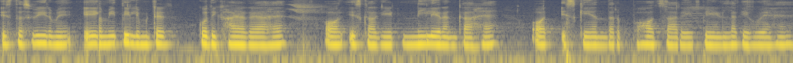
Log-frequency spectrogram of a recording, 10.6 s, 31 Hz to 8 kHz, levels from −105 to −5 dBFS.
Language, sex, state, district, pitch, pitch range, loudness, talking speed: Marwari, female, Rajasthan, Nagaur, 160 Hz, 155-170 Hz, -17 LUFS, 130 wpm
